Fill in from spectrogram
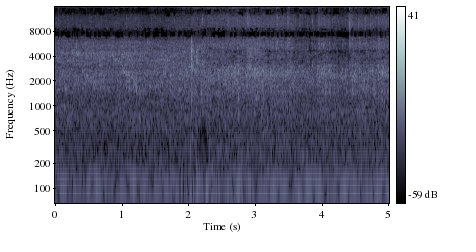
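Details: Steady rushing water, like a stream or boat noise, with a low hum and no clear animal calls.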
